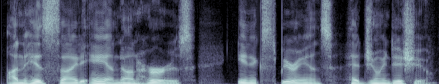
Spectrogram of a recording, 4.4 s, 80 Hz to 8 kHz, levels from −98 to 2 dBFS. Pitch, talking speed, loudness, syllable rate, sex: 100 Hz, 135 wpm, -18 LUFS, 4.4 syllables/s, male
